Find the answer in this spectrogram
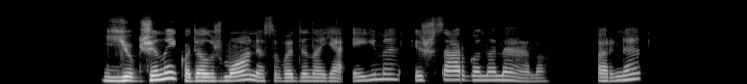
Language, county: Lithuanian, Vilnius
